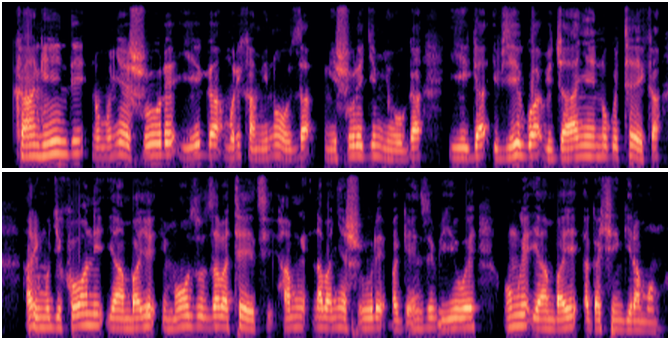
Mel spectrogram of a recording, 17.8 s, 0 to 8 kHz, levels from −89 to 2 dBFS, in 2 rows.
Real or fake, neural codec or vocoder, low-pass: real; none; 7.2 kHz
